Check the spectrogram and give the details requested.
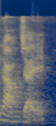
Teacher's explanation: কিন্তু যেটা আমরা ভাঙতে পারলাম না, অর্থাৎ যেহেতু এটা প্রশ্নবোধক চিহ্ন ছিল এই বাক্যটার মধ্যে রাম যায়, তাই যখন আমরা সেটা উচ্চারণ করছিলাম খেয়াল করে দেখবো যে প্রথম অংশটা যখন বলছি রাম, সেখানে আমরা যতটা জোর দিচ্ছি তার থেকে অনেক বেশি জোর দিচ্ছি যখন আমরা বলছি যাই। এই যে জোর দেওয়া হলো, এই যে বাক্যের প্রবাহ, অর্থাৎ সুরটা এইরকম প্রথমে একটু নিচে ছিল, তারপরে সেটা ওপরের দিকে উঠে গেল।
